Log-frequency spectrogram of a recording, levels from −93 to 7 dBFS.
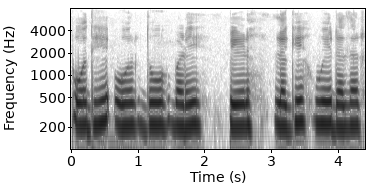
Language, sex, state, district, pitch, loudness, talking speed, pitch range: Hindi, female, Madhya Pradesh, Bhopal, 215 Hz, -12 LUFS, 110 wpm, 205-220 Hz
